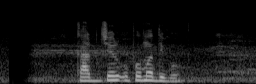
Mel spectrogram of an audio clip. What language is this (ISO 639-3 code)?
ben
